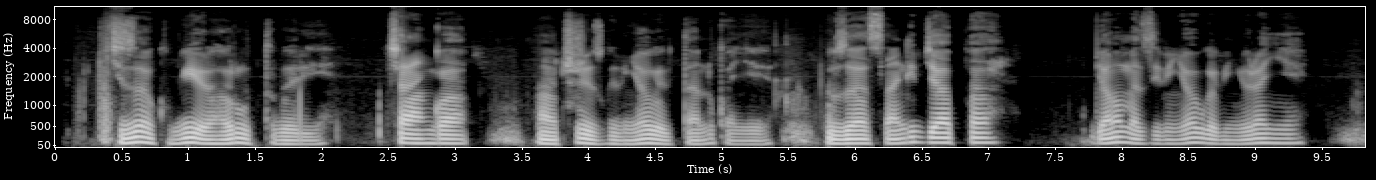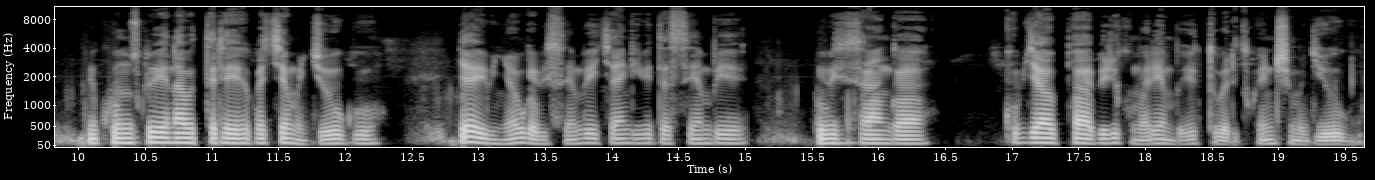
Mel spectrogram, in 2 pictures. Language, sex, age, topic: Kinyarwanda, male, 18-24, finance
